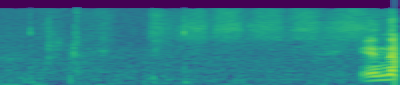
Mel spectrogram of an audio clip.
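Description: Marker pen drawing on flip chart paper: a faint scratchy rubbing with a few light ticks. A man's voice begins near the end.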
